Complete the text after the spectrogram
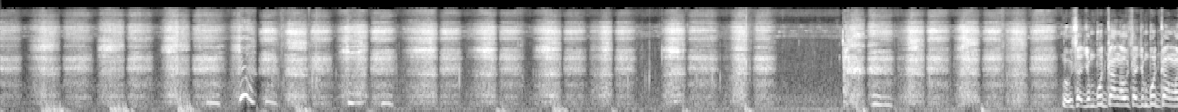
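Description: Footsteps crunch slowly on a dirt forest trail.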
